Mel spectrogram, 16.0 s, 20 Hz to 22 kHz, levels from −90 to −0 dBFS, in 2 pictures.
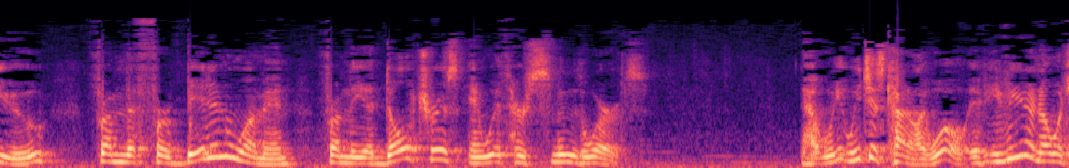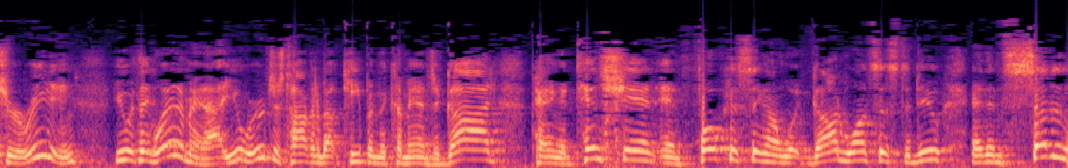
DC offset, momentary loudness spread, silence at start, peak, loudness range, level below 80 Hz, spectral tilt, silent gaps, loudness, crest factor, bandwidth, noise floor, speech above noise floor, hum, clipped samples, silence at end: under 0.1%; 5 LU; 0 s; 0 dBFS; 3 LU; -38 dBFS; -5.5 dB/octave; none; -13 LUFS; 12 dB; 14 kHz; -36 dBFS; 24 dB; none; 0.1%; 0 s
